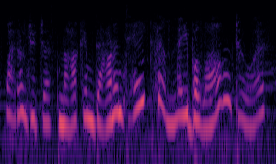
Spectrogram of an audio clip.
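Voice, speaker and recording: An actress playing a bold, excitable girl in a 1940s radio serial, urgent and impulsive. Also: high-pitched, fairly quick. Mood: scheming, eager. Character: bold, excitable girl urging her companion on. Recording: muffled old radio recording.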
